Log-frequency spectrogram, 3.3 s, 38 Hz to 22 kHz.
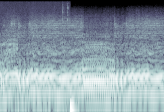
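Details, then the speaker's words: Yamaha YZ250X two-stroke, riding: raspy tone holds on top, then abruptly drops pitch and goes flat coming into the mid-range, no mid-range power; sticking power valve. "trying to come down to the mid-range and then an abrupt grossness and then that abrupt change is really the signature that's the power valve slipping off of its uh held up state"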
